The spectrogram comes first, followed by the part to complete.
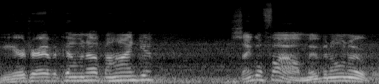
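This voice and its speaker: A man talks at a fairly quick pace. There is audible room echo and noticeable background noise. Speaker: vlogger filming while driving. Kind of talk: casual driving vlog monologue. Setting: in a car. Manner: casual, conversational.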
